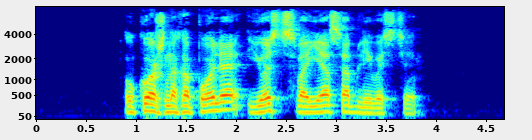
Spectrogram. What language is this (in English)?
Belarusian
